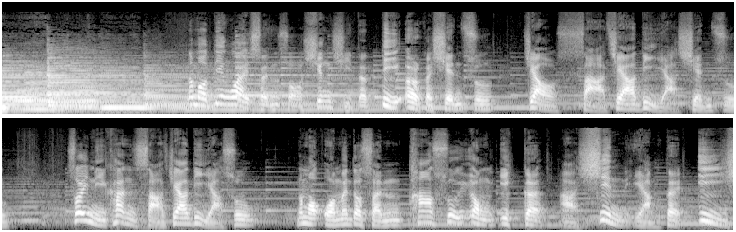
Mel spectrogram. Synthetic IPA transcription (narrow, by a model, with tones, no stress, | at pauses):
na˥˨mə˨li˥˧ŋwa˥˩ɪʂə˨˦nswɔ˨˩ɕi˦˥ŋɕḭ˨˩d̪ə˨t̪i˥˧ʔə˥˧ɡə˨ɕjɛ˦nt͡sɹ̩˦ | t͡ɕja˥˨˩ʊ | sa̰˨˩t͡ɕja˦li˥˩ja̰˨˩ɕjɛ˦nt͡sɹ̩˦ | swɔ˧˦i˨nĩ˨˩kʰa˥˨nsa˨˩t͡ɕja˦li˥˩ja̰˨˩su˦ | na˥˨mə˨ʔwɔ˨˩mə˨nd̪ə˨ʂə˨˦nt̪ʰa˦su˥˧jʊ˥˨ŋi˦ɡə˨a˨ɕi˥˨nja̰˨˩˦ŋd̪ə˨i˥˧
